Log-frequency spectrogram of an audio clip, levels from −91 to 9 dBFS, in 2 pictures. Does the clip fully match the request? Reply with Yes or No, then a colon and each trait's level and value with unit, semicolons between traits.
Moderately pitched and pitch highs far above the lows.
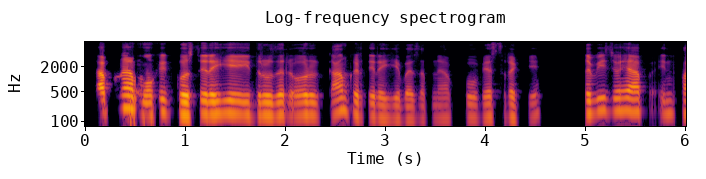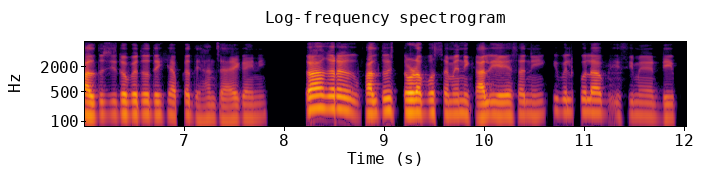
No: medium, 145 Hz; average, 2.9 semitones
